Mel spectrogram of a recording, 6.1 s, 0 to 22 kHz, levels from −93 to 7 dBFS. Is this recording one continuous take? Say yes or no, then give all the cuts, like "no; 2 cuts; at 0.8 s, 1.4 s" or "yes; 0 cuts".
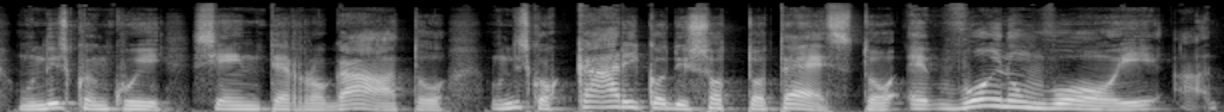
yes; 0 cuts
